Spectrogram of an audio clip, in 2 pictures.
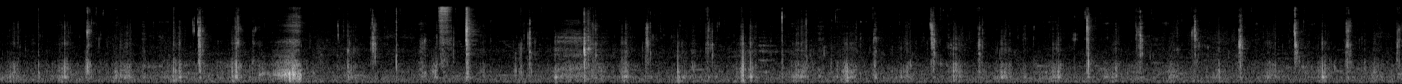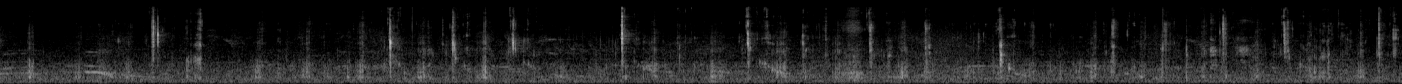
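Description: Close-miked chewing and lip-smacking of a person eating spicy noodle soup with cauliflower and fish balls, with many short, irregular clicks and smacks.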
